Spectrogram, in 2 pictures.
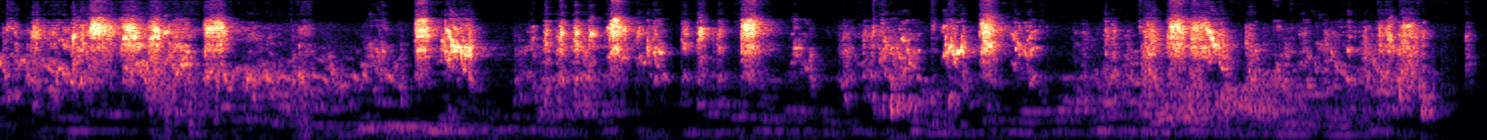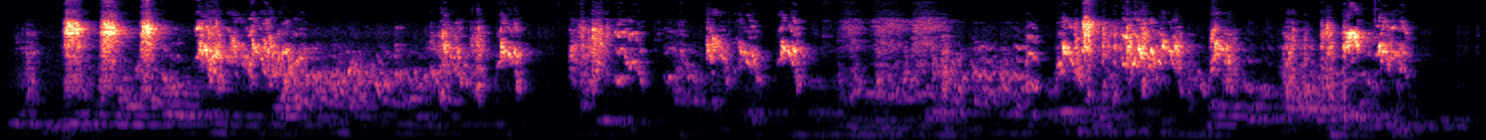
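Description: Birds chirping and squawking in rapid, high-pitched clusters of calls, with short pauses, over a fainter low sound in the first half.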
